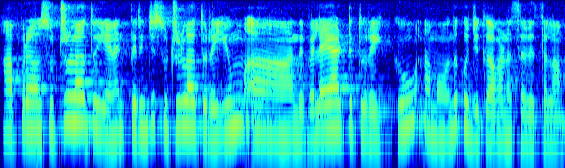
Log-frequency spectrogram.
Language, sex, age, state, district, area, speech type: Tamil, female, 30-45, Tamil Nadu, Viluppuram, urban, spontaneous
